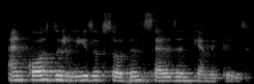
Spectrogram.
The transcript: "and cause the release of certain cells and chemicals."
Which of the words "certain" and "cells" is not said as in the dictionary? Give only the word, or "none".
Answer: none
